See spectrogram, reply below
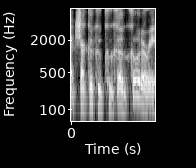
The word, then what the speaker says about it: charcuterie: Is that how you say it? Charcuterie? – Oh, yeah, charcuterie.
